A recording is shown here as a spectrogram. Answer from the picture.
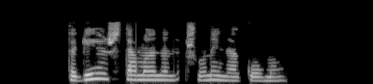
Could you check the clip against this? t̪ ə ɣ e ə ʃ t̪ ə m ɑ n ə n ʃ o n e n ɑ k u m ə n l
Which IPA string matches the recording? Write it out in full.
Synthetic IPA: t̪ ə ɣ e ə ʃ t̪ ɑ m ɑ n ə n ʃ o n e n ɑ k o m ə l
